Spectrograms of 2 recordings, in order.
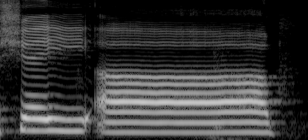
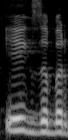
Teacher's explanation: شیئا دو زبر کی حرکت ہے تو ہمیں یہاں پر وقف کرنا ہے، تو ہمیں یہاں پر ایک زبر پڑھنی ہے الف کے ساتھ ملا کر۔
